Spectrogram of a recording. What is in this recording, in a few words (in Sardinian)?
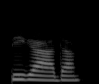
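"pigada", female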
